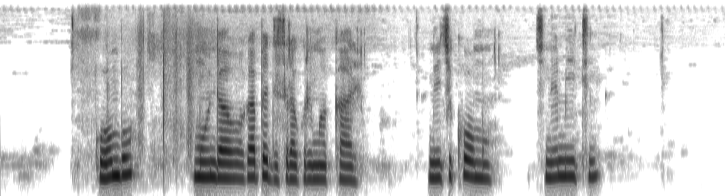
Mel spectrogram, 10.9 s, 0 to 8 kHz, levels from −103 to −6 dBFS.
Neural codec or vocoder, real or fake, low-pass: none; real; 7.2 kHz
